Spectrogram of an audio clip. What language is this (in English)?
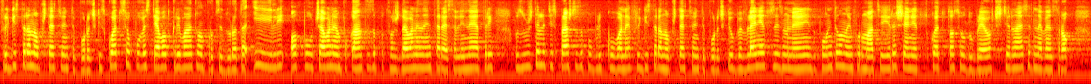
Bulgarian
